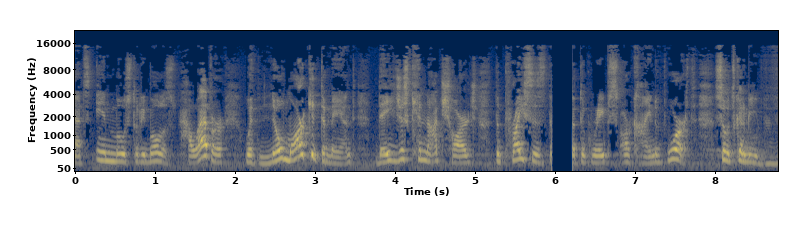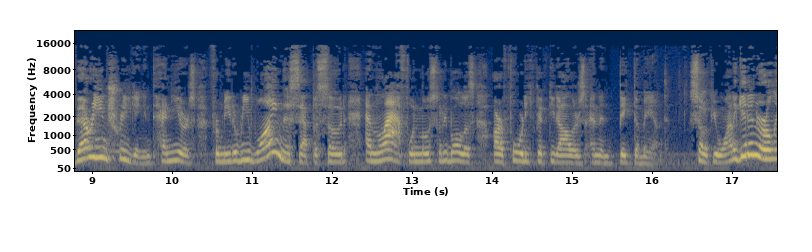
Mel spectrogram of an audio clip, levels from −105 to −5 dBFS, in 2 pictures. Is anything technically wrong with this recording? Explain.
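Yes, there's a rebuffering stall from about 5.96 to 6.22 s. The player ran dry of downloaded audio and waited for more. You hear a clean cut to silence, then it resumes exactly where it stopped, with nothing missing but roughly 261 ms added.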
